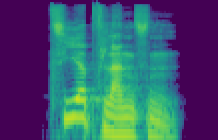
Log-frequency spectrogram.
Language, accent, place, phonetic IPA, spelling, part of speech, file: German, Germany, Berlin, [ˈt͡siːɐ̯ˌp͡flant͡sn̩], Zierpflanzen, noun, De-Zierpflanzen.ogg
- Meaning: plural of Zierpflanze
